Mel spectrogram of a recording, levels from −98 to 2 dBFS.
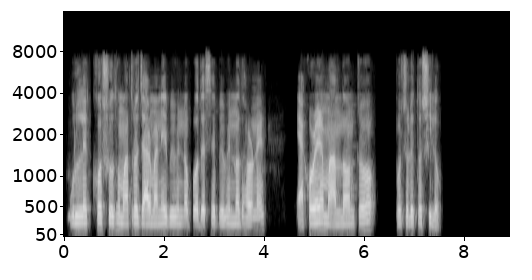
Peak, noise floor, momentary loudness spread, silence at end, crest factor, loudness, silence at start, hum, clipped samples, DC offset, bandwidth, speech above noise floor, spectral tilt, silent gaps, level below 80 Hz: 0 dBFS; -72 dBFS; 9 LU; 1.4 s; 18 dB; -19 LUFS; 0.1 s; none; under 0.1%; under 0.1%; 8.2 kHz; 54 dB; -3.5 dB/octave; 6.39-6.62 s; -64 dBFS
